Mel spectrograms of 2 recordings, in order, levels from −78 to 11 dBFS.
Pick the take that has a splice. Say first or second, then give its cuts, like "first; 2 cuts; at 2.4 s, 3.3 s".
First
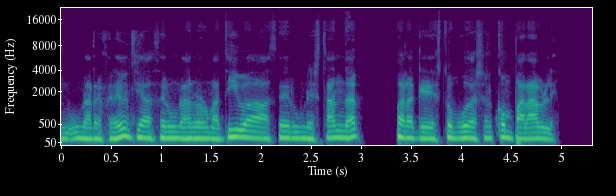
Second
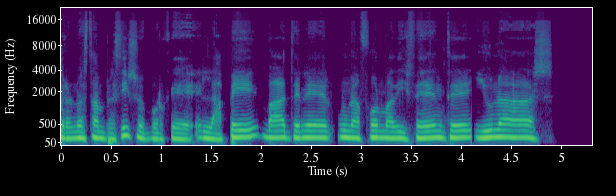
second; 1 cut; at 4.1 s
